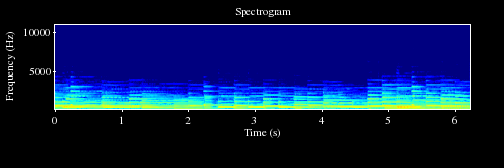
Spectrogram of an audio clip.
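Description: Background instrumental music, likely piano: a running melody of short notes over a lower bass line.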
